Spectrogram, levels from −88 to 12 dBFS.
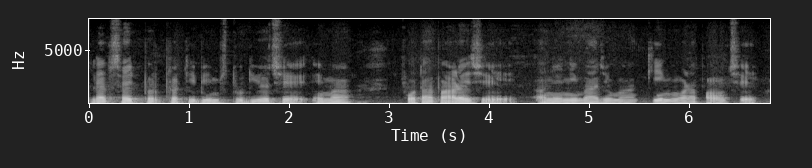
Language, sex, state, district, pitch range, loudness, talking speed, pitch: Gujarati, male, Gujarat, Valsad, 105-115 Hz, -18 LUFS, 140 wpm, 110 Hz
